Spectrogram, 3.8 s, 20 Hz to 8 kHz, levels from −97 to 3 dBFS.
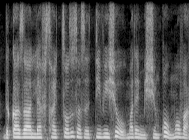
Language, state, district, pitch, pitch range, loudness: Chakhesang, Nagaland, Dimapur, 200 Hz, 185-215 Hz, -17 LUFS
